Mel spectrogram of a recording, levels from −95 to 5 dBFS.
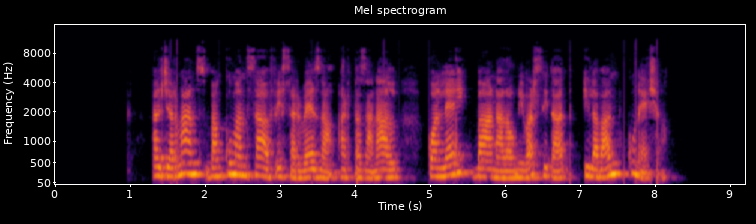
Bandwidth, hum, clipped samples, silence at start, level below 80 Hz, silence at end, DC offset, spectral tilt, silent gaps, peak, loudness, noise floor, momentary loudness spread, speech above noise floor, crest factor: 9.4 kHz; none; under 0.1%; 1.3 s; -64 dBFS; 1.05 s; under 0.1%; -6 dB/octave; none; -8 dBFS; -23 LUFS; under -90 dBFS; 8 LU; over 68 dB; 16 dB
